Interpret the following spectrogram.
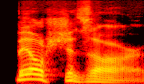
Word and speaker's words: Belshazzar: Belshazar. That's how you say it.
